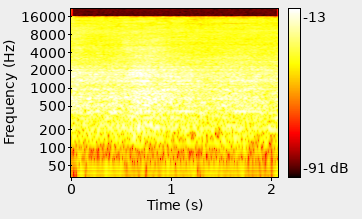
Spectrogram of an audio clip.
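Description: Steady hiss of an acetylene torch flame heating a steel bar in a vise to cherry red for silver soldering.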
